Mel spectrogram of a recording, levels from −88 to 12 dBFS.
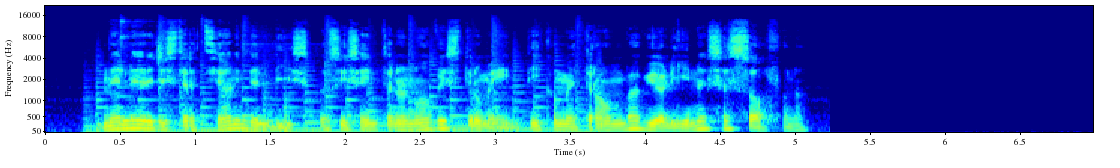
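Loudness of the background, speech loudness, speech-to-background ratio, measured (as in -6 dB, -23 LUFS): -43.0 LUFS, -30.5 LUFS, 12.5 dB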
